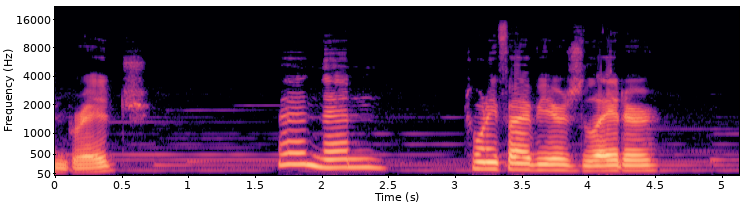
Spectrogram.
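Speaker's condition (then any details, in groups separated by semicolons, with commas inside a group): No condition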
